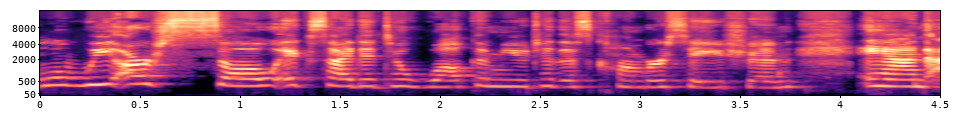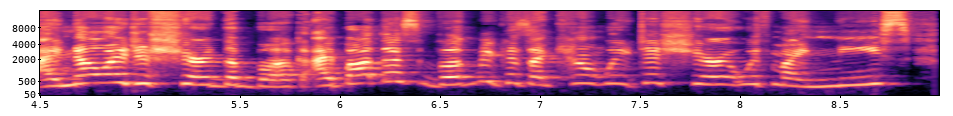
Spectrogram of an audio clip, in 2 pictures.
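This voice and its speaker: A woman's voice: high voice, normal speed, few pauses, bright, forceful tone. A woman hosting a livestream on a video call, bubbly and effusive. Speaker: host.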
